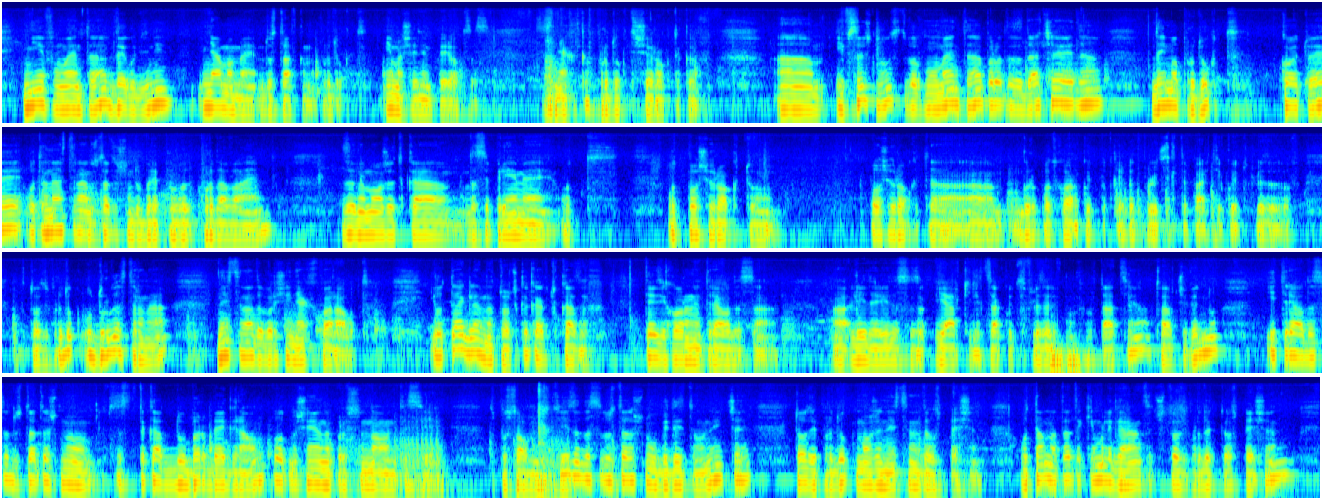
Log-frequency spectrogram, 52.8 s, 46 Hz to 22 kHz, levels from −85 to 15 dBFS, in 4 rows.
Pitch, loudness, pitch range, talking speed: 105 Hz, -25 LUFS, 95-125 Hz, 155 wpm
